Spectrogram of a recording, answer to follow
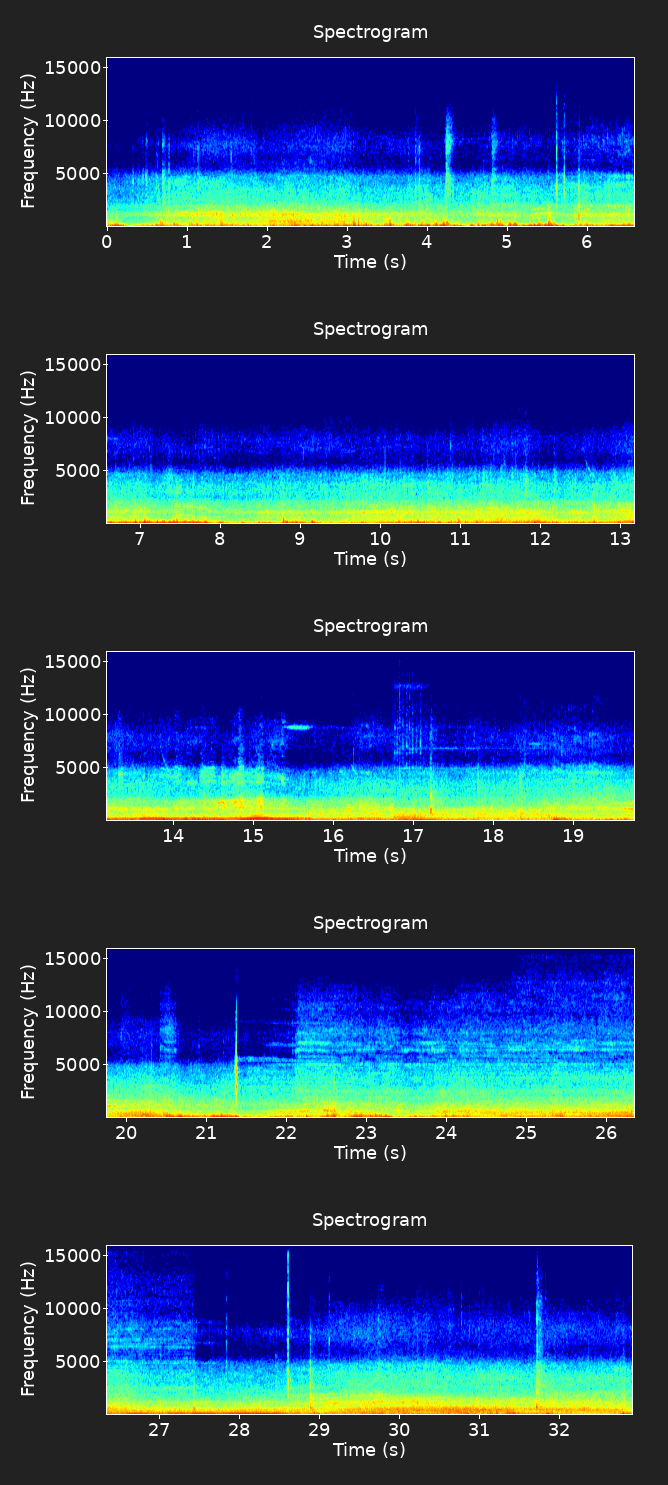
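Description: Wind rushing over the microphone of a camera on a moving bicycle, with city car traffic passing alongside. Engine tones from passing vehicles stand out about halfway through and again near the end.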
